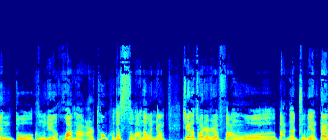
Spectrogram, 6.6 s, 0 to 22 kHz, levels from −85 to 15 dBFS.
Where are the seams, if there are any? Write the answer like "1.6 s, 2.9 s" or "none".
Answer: none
